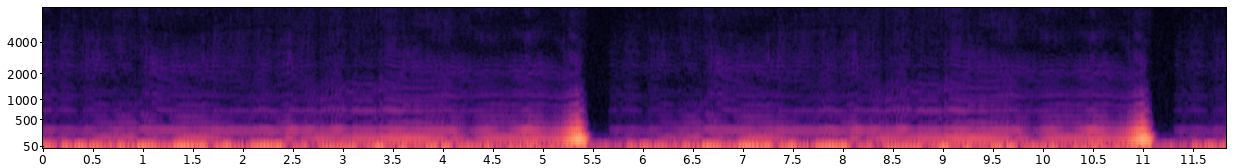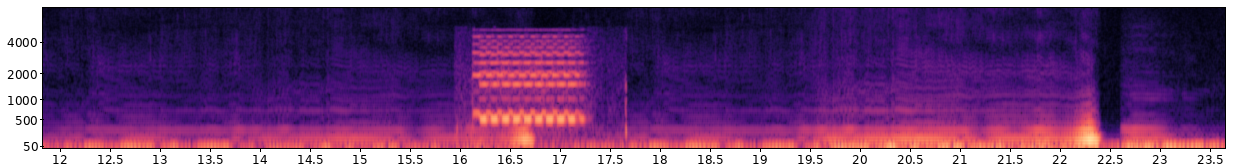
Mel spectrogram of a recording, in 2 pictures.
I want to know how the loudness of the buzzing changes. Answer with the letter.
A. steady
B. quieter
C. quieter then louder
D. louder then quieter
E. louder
E.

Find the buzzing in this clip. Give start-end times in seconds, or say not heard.
0.0-23.6.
